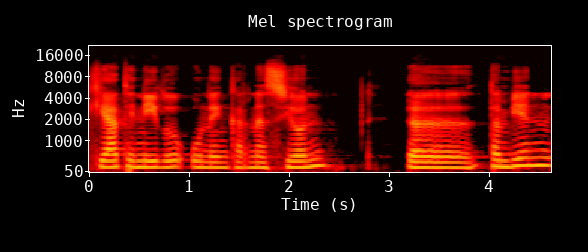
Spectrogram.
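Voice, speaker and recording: A medium-pitched woman with a Portuguese accent and monotone, flat intonation, on a very clean recording with a silent background. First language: Portuguese (speaking Spanish). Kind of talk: conference talk.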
